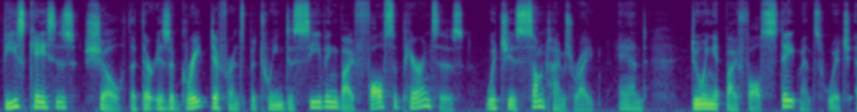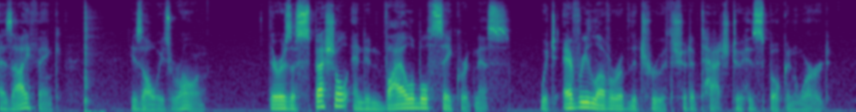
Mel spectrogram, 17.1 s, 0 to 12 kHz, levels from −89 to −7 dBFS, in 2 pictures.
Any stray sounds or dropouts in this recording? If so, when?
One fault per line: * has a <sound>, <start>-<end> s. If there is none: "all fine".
* has a tap, 9.4-9.6 s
